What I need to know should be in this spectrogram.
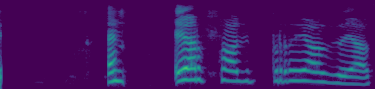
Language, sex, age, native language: Icelandic, female, 8, German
